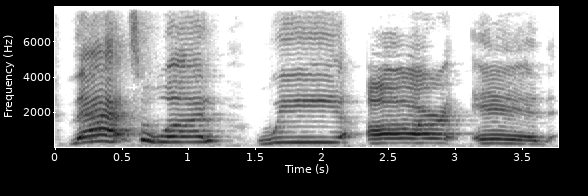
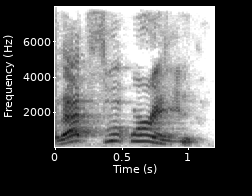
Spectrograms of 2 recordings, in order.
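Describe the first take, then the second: First: Each word of "That's what we are in" spaced out slowly and deliberately; slow emphatic repeat. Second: Said in the usual way. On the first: Shown as a demonstration.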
